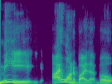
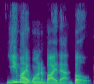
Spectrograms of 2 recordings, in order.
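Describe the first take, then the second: First: Mock disbelief, ending on a rise; incredulous echo. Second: Lower, falling end on a sales hint; casual suggestion. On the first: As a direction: throw it back as a rising question. Echoes the suggestion in disbelief. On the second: Retold or imitated. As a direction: float the idea as a brother's pitch. Brother's sly suggestion in retold call.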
